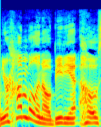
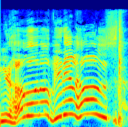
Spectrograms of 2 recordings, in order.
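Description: First: It is said in his own natural voice. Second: It is said in a put-on impression voice.

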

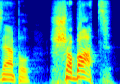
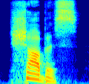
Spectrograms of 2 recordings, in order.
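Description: First: The word ends in a sharp t sound. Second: The word ends in a soft s sound. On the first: It sounds like giving a command. "that sounds like you're commanding a dog to sit" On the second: It sounds warm and open-hearted. "It's like a mouthful of candy"

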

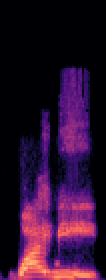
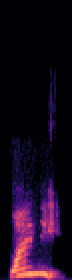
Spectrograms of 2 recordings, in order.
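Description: First: It sounds self-pitying and complaining. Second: It sounds curious and genuinely questioning. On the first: The speaker feels like a victim of events. The speaker calls it wrong. "Why me is the victim" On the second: The speaker asks what the experience can teach. The speaker calls it right. "What might be happening in me"

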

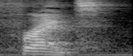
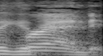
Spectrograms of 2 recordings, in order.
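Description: First: The word ends with a t sound. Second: The word ends with a d sound. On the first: The speaker calls it right. "it's frent. F-R-E-N-T" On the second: The speaker calls it wrong. "It's not friend"

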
